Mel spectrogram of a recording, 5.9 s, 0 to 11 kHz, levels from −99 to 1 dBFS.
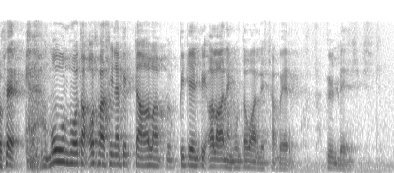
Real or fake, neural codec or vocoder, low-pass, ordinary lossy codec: fake; codec, 16 kHz, 4 kbps, FunCodec, trained on Chinese and English, 50 frames a second; 7.2 kHz; none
